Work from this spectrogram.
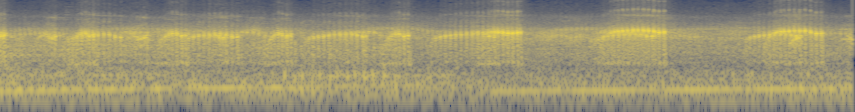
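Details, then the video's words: Frogs calling at night, a chorus of arching croaks near the upper-middle range overlapping one another, roughly forty calls a minute with uneven spacing, over a steady low hum. "Soothing Night Frog Sounds"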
